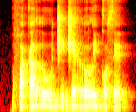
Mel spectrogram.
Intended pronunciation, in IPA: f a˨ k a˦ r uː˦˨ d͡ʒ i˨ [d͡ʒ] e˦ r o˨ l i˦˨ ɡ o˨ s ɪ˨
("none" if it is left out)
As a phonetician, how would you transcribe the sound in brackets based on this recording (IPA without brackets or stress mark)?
d͡ʒ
